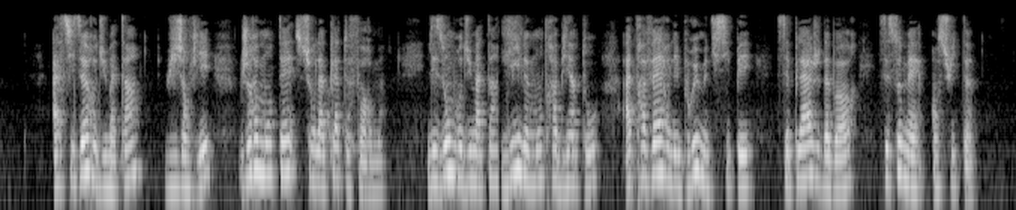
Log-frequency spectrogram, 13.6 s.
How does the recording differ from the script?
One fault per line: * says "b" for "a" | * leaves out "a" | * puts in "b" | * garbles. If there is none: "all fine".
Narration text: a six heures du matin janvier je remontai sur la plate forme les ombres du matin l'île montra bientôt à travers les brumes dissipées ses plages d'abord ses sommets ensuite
all fine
